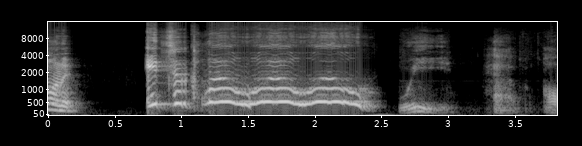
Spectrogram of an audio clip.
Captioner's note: pitched up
